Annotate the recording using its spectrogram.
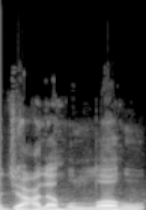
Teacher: لفظ اللہ کو موٹا ادا کیا جائے گا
